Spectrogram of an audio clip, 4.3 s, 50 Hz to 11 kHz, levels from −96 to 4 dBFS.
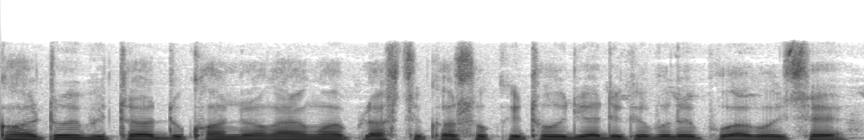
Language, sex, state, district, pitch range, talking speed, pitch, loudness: Assamese, male, Assam, Sonitpur, 115-125 Hz, 180 wpm, 120 Hz, -15 LUFS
